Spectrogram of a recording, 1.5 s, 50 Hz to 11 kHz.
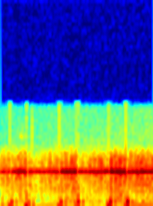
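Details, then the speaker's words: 1977 New York City Bronx East 150th Street central office, phone-line recording with pulsing ticks electronically removed: low steady hum with faint clicks about six a second; that building's normal power-supply noise. "now I'm going to electronically remove the tics and let you hear the power supply noise of the East 150th Street building from this very same phone call"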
